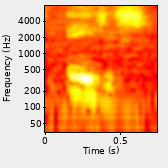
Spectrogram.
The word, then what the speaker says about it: Hades: Como é que fala esse nome? – Hades. – Hades. Então, Hades.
